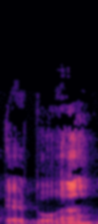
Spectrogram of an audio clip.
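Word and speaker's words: Erdoğan: Erdogan, né? A gente geralmente fala com G, né? Como pronuncia em português.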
